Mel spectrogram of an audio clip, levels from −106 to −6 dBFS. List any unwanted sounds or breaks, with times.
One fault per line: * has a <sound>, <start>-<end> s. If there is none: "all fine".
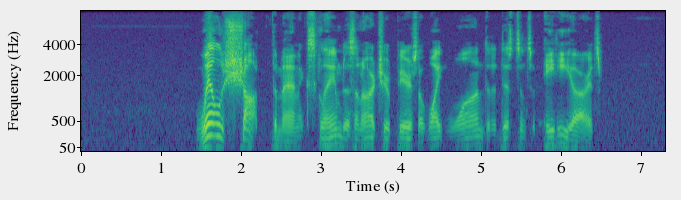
all fine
